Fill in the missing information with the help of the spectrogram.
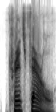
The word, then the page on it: transferral: American English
